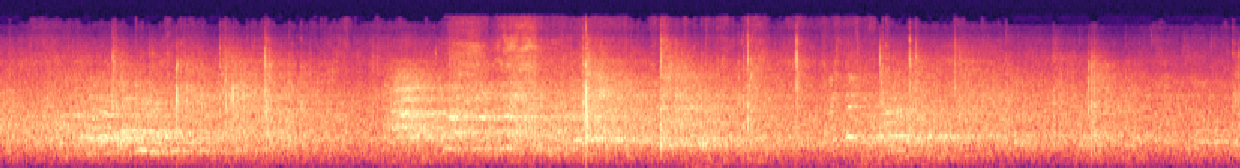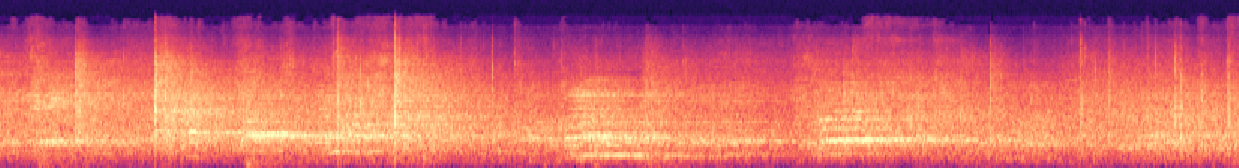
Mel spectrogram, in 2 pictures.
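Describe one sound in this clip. Skates scrape and swish across the ice.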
